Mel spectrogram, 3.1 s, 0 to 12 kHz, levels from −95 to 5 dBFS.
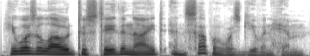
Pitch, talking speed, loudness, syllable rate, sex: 120 Hz, 230 wpm, -16 LUFS, 5.5 syllables/s, male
